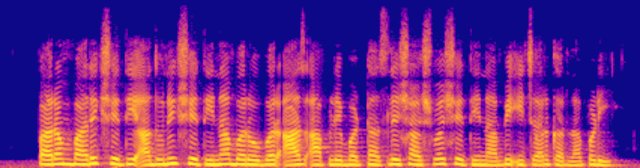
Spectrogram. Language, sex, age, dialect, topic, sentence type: Marathi, female, 56-60, Northern Konkan, agriculture, statement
